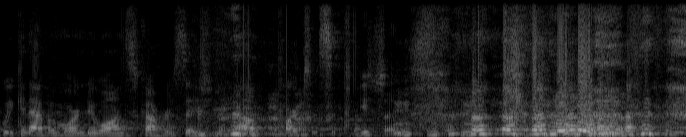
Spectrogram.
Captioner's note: laughs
